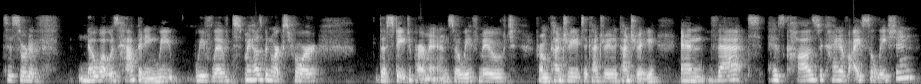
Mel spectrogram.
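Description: Woman, American accent, lowish pitch, casual interview guest, muffled lo-fi audio with faint noise. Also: slow pace, a bit bright. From Utah, United States. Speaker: interview guest, writer and teacher. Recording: dull lo-fi line, faint background noise.

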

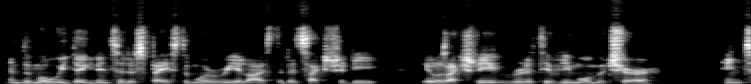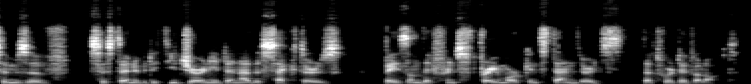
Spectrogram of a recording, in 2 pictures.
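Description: A man from Switzerland, a company founder giving measured, explanatory answers in a podcast interview. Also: mid-range voice, flat delivery, a bit bright, highs cut off. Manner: measured, explanatory, with frequent "uh" pauses. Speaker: guest, startup founder and CEO.

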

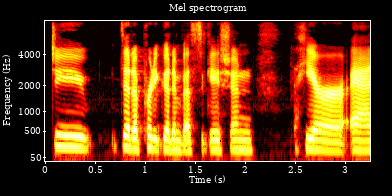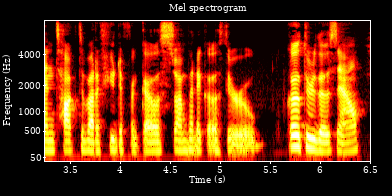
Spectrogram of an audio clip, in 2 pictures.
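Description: A woman's voice: deep voice, a little fast, sharp tone, no echo, studio quality. A woman hosting a podcast, telling a story in a casual, chatty way with lots of filler words and playful asides. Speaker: podcast host.

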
